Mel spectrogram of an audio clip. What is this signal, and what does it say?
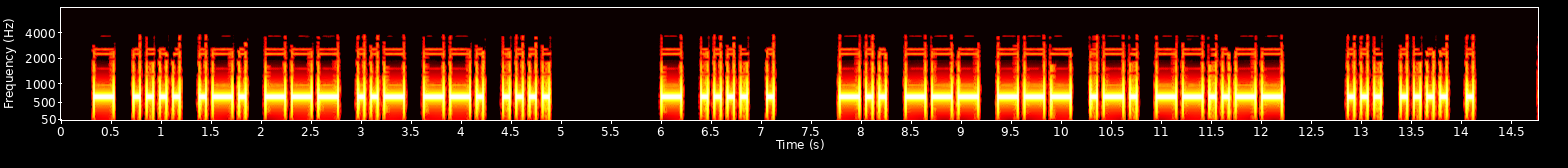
Morse code, heard as a keyed tone, about 18 wpm, 650 Hz. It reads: THROUGH THE DOOR, SHE
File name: 04-Chapter-04 18 WPM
